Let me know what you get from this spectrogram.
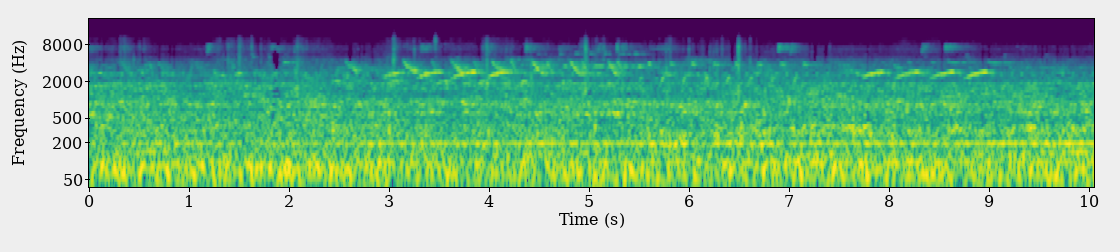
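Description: A songbird repeating a short, quick arched chirp, a run of about six notes some three seconds in and four more near the end, over steady background noise with a low hum.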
